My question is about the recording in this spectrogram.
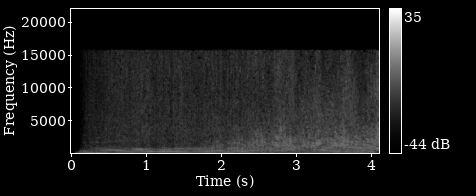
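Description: Oscilloscope-music audio: a synthesized buzzing tone, rich in overtones, whose waveform draws a shape on a vector scope. It starts suddenly and runs loud and steady, its pitches gliding downward during the first second or so.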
